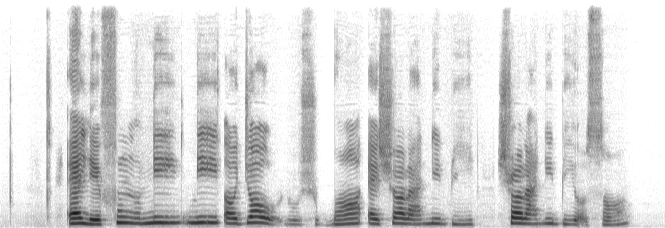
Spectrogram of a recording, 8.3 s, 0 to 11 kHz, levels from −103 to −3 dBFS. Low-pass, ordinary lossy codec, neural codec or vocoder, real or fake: none; none; autoencoder, 22.05 kHz, a latent of 192 numbers a frame, VITS, trained on one speaker; fake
